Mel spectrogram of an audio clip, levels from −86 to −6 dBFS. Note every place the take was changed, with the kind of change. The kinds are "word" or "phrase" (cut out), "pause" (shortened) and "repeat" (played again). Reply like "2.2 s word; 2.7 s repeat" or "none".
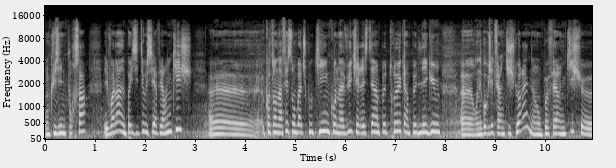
none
